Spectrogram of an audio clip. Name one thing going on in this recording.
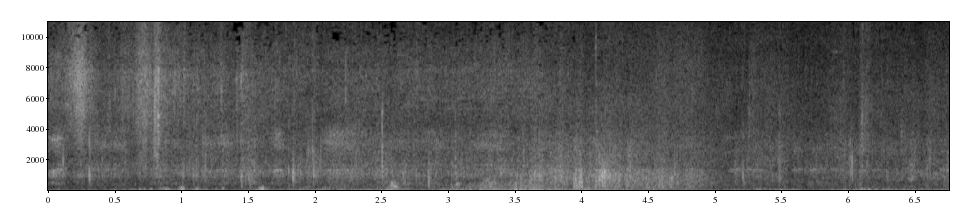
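A bicycle rattles and clatters over bumps on a rough trail.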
